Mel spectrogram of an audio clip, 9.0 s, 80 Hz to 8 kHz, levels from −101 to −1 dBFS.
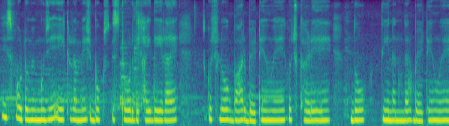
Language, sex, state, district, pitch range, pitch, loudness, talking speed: Hindi, female, Rajasthan, Jaipur, 220-235 Hz, 225 Hz, -13 LUFS, 180 wpm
